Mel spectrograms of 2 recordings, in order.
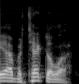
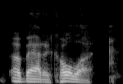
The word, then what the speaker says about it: Abatecola: If you have an iPhone, it likes to say Abatecola, but that's not how we say it. We say Abaticola. That actually makes a lot of sense. A is the first syllable. Bat is the second syllable. Then E. Then cola. Abaticola.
